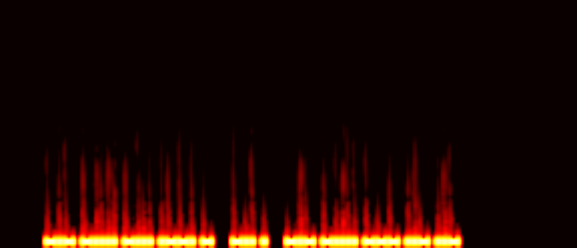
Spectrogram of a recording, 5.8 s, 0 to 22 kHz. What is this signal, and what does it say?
Morse code, heard as a keyed tone, about 40 wpm, 700 Hz. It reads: K6BPT DE K6OUU
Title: USA Callsign DE Callsign - 5 Characters - 40wpm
